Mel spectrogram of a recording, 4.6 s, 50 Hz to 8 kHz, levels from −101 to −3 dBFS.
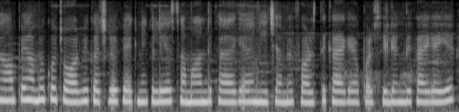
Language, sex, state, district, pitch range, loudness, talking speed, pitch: Hindi, female, Uttarakhand, Uttarkashi, 245-260 Hz, -30 LUFS, 325 wpm, 250 Hz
